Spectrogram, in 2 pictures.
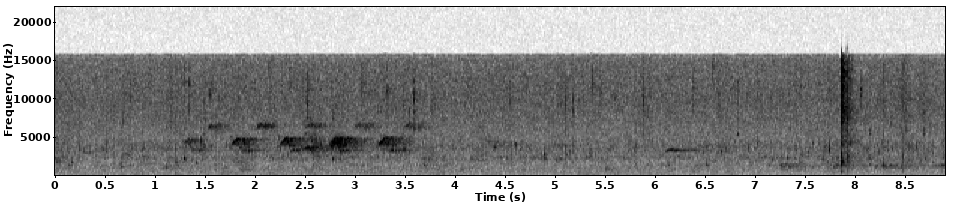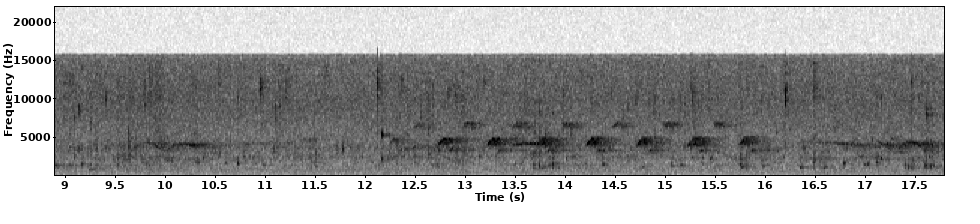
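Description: Faint outdoor ambience: a bird sings a short high note repeated about six times, twice, over a soft steady trickle of water. A single sharp click sounds about eight seconds in.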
